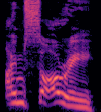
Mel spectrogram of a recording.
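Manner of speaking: high, loud pleading cry; loud anguished sorry; desperate apology. A narrator's reading. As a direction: shout the apology after them. Begging friends who flee.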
